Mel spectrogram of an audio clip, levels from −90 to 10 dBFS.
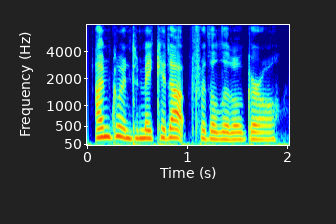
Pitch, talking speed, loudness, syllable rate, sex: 190 Hz, 295 wpm, -16 LUFS, 6.0 syllables/s, female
